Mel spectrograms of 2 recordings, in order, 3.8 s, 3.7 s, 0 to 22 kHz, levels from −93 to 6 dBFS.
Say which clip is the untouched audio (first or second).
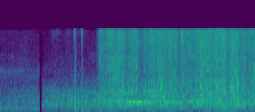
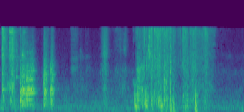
second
